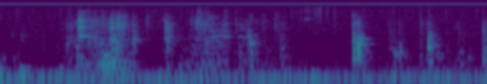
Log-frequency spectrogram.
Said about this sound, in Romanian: Ușa. Ușa camerei lui. Da, și? Mi-e frică. Du-te tu și te uită. Crapă puțin ușa.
